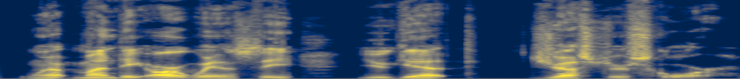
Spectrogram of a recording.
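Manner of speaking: ordinary talk, nothing marked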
